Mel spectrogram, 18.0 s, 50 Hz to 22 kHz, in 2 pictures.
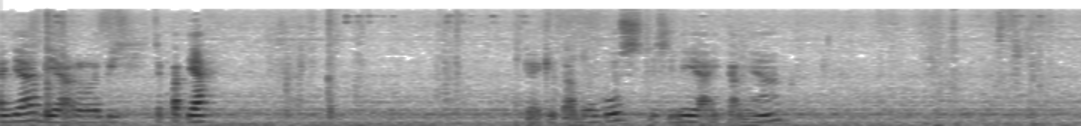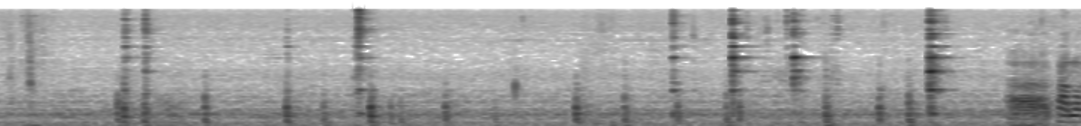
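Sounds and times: metal spoon clinking glass bowl: 14.6 - 16.0.

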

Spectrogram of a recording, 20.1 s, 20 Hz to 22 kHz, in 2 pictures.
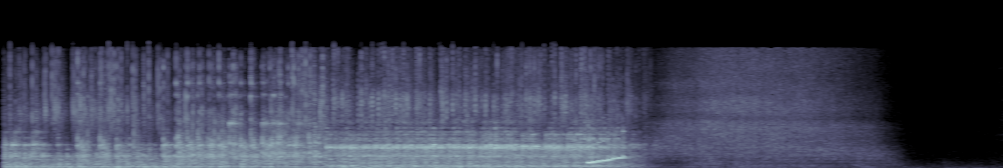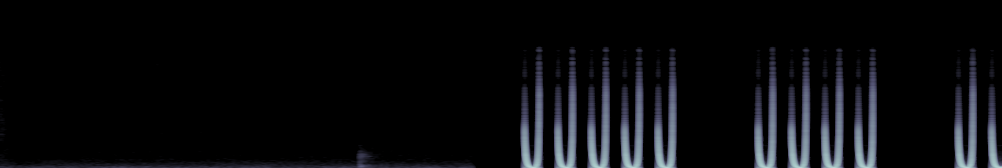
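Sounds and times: marbles clacking on wooden tracks: 0.0 - 6.4.

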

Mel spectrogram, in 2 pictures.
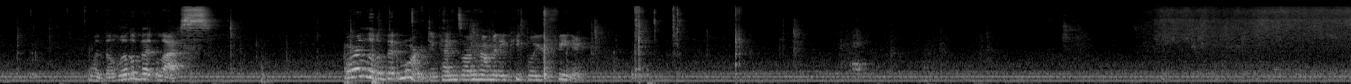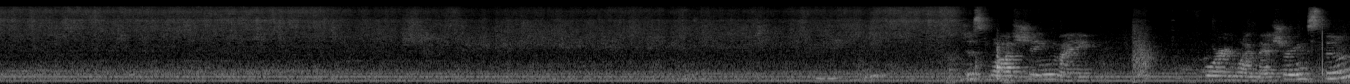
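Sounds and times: tap water running: 11.4 - 23.8.

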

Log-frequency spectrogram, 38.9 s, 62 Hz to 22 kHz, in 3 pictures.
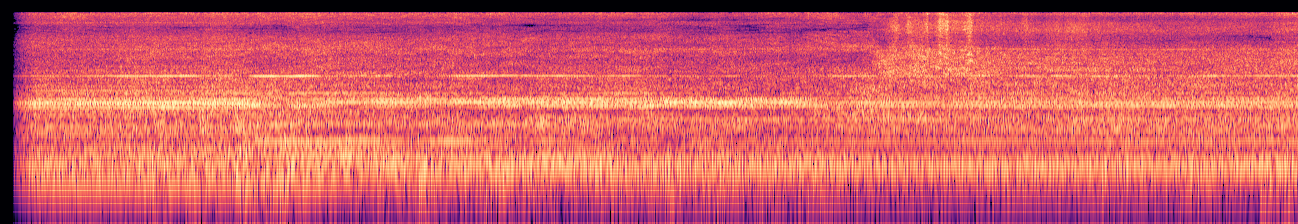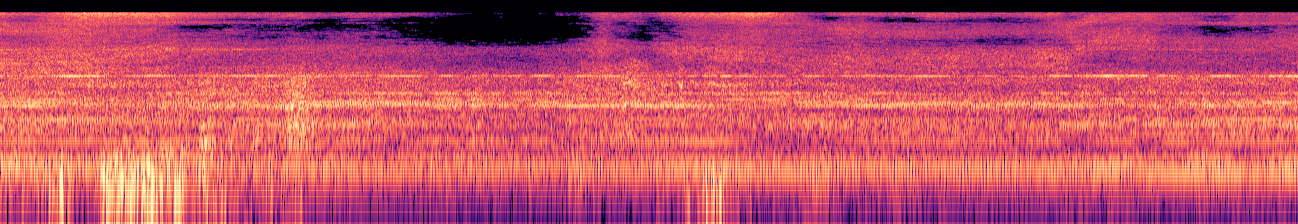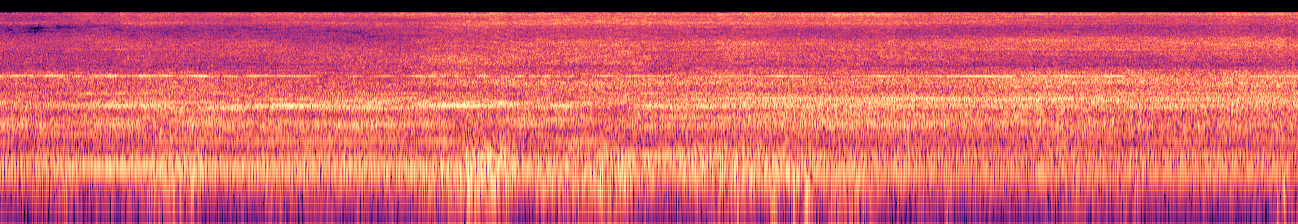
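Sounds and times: pressure washer pump whine: 0.2 - 38.9
water spraying hiss: 8.6 - 11.4.

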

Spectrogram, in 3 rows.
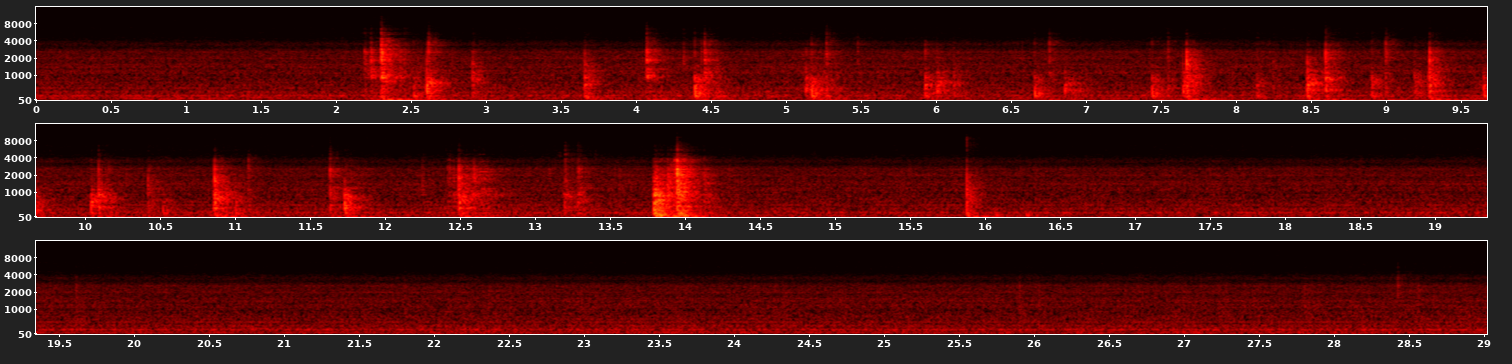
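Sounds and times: footsteps on a hard floor: 2.2 - 14.3
heavy thump: 3.7 - 14.3.

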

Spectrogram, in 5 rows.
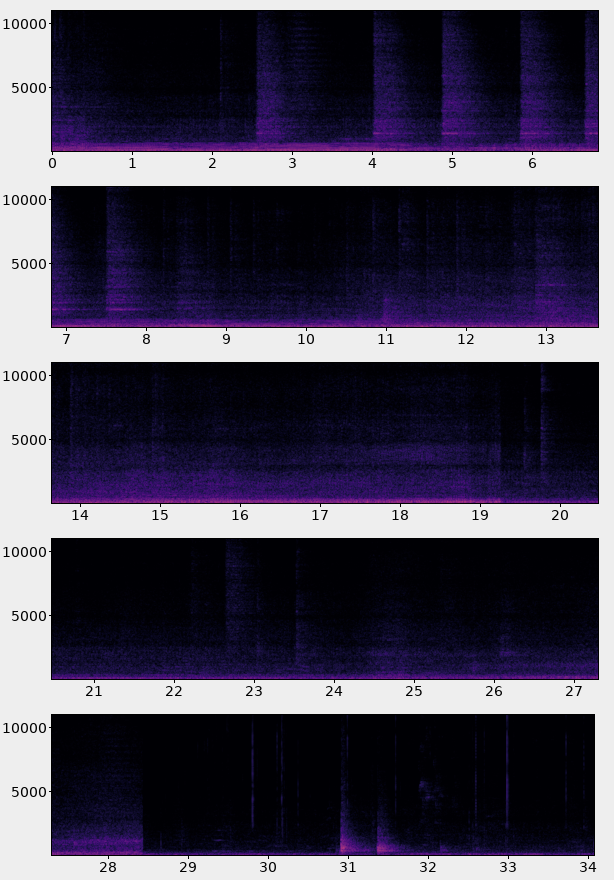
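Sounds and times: heavy vehicle engine rumbling: 0.0 - 34.0
street traffic: 0.0 - 34.0.

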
